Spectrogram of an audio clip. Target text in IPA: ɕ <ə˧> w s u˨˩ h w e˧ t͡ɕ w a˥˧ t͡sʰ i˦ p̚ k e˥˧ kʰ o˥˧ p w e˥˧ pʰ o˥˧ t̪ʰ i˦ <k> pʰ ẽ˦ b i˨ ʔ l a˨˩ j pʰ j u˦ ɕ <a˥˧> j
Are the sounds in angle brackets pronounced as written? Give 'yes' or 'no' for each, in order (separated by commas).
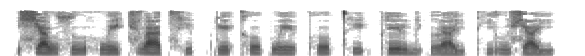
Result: no, no, no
